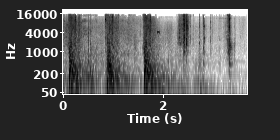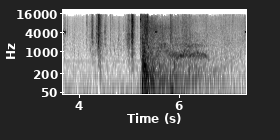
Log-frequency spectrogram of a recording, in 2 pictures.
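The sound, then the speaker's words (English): Gunfire in a zombie video game: a series of sharp, loud shots with booming tails, irregularly spaced, with smaller bangs between them and no talk. “Somebody else is shooting. That's good.”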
